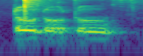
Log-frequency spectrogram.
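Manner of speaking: high sung doo doo doo like a dead phone line; hang-up beeps. Retold or imitated.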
